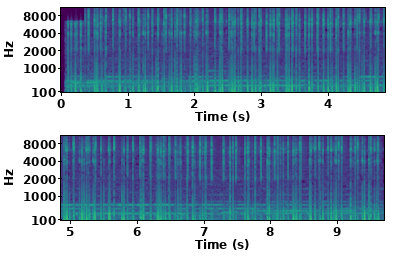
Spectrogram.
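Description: A Christmas ornament ball is tapped rapidly and continuously for about ten seconds. The hits are dense, short clicks with a low body, and a faint ringing tone sits under the taps throughout.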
